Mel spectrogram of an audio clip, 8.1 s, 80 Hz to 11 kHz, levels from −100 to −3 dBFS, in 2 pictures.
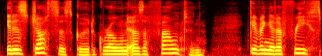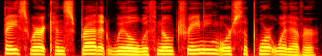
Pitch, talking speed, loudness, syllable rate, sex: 195 Hz, 195 wpm, -17 LUFS, 4.6 syllables/s, female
